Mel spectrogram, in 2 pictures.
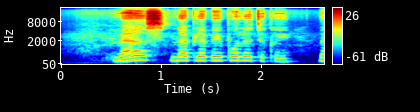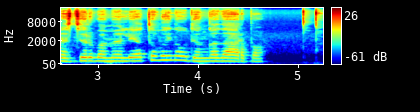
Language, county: Lithuanian, Marijampolė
